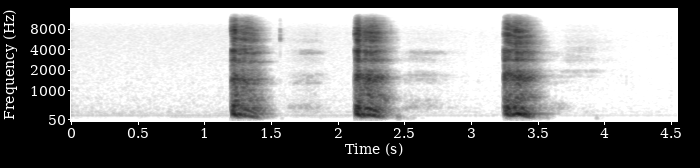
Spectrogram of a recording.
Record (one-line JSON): {"three_cough_length": "4.6 s", "three_cough_amplitude": 22452, "three_cough_signal_mean_std_ratio": 0.29, "survey_phase": "alpha (2021-03-01 to 2021-08-12)", "age": "45-64", "gender": "Male", "wearing_mask": "No", "symptom_none": true, "smoker_status": "Current smoker (e-cigarettes or vapes only)", "respiratory_condition_asthma": false, "respiratory_condition_other": false, "recruitment_source": "REACT", "submission_delay": "2 days", "covid_test_result": "Negative", "covid_test_method": "RT-qPCR"}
